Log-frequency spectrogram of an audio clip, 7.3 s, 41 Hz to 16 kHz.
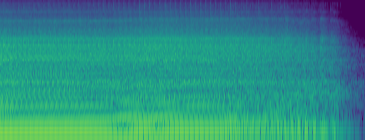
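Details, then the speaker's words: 2012 John Deere 333D skid steer with reman long block diesel, another start attempt after crank sensor wiring work: ragged, uneven chuffing that slows and dies out, missing and over-fueling after start; cause not yet found. "it's like it gets going and then it starts missing and it starts over fueling for some reason so what's causing that"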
